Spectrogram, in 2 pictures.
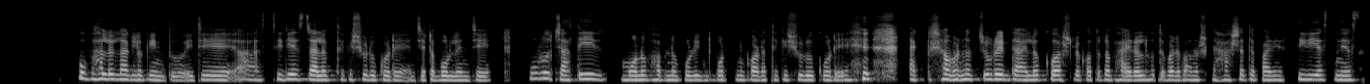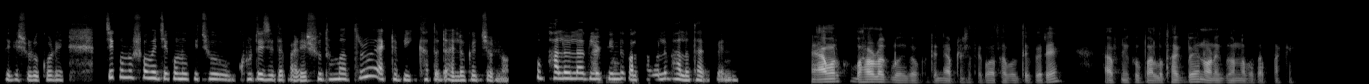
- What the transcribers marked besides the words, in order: laughing while speaking: "করে একটা সামান্য চোরের dialogue আসলে কতটা ভাইরাল হতে পারে?"
- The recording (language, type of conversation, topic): Bengali, podcast, একটি বিখ্যাত সংলাপ কেন চিরস্থায়ী হয়ে যায় বলে আপনি মনে করেন?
